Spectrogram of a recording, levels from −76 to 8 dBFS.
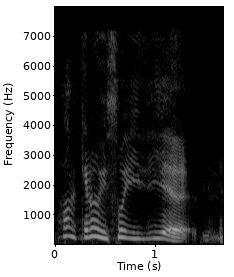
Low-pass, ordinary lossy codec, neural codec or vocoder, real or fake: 7.2 kHz; MP3, 48 kbps; codec, 16 kHz in and 24 kHz out, 1.1 kbps, FireRedTTS-2 codec; fake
